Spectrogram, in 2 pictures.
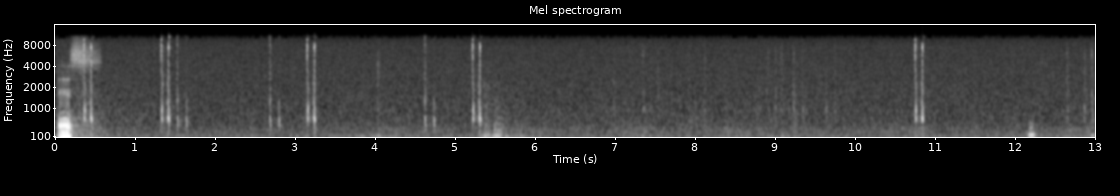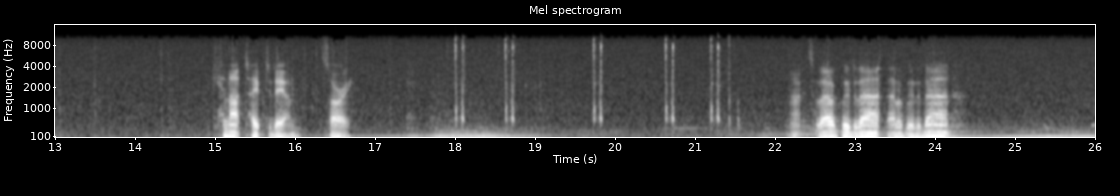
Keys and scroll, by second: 3.7 Escape.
